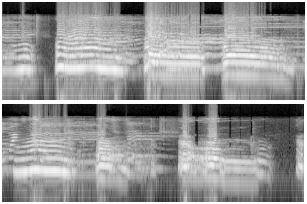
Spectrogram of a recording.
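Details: Basset hound howling in a run of long, sustained tonal howls with rich harmonics, each lasting one to two seconds and wavering slightly in pitch, separated by brief breaks, with faint whimpering at moments.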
